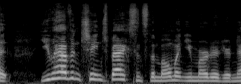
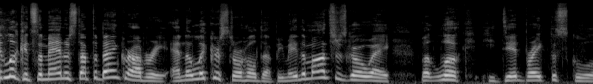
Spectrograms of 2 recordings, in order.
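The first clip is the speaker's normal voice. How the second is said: ordinary talk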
